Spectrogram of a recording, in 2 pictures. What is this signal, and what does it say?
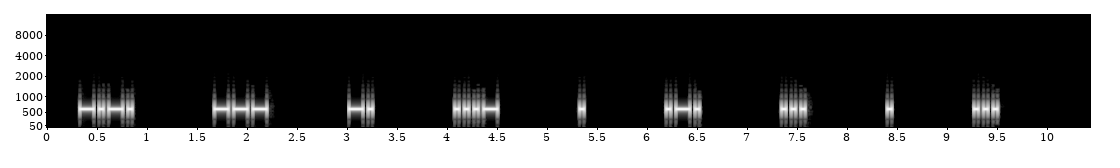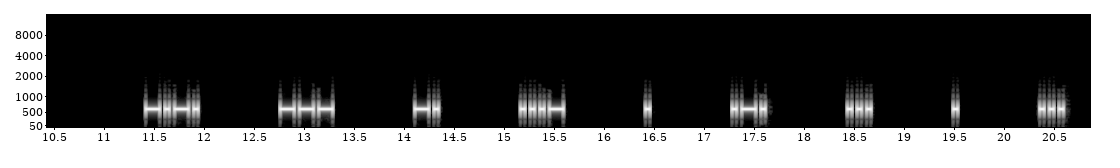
Morse code, heard as a keyed tone, about 25 wpm, spaced as for 9 wpm, 600 Hz. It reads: CONVERSES CONVERSES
